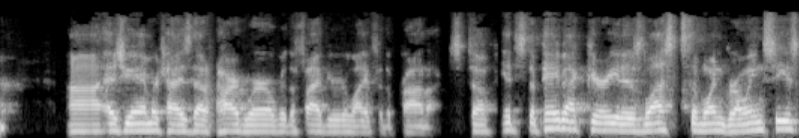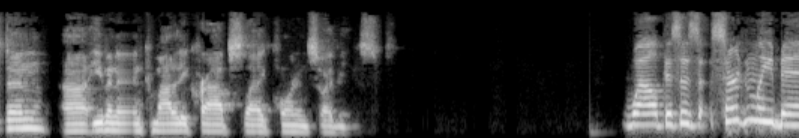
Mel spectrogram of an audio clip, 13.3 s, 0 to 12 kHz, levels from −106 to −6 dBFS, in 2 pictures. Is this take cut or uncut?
cut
